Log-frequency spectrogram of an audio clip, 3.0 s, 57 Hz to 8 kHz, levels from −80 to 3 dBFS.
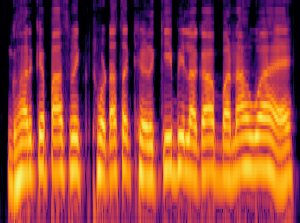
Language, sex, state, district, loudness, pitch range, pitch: Hindi, male, Jharkhand, Garhwa, -10 LUFS, 170-190 Hz, 180 Hz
